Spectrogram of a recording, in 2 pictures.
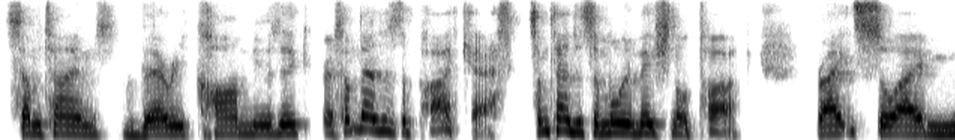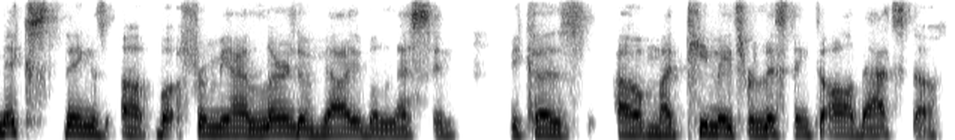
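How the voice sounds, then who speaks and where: An easygoing man from Jamaica tells stories as a podcast guest, often tossing in "right?". His voice sits a little high and sounds dull and lo-fi, with a very dry, close feel. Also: steady tone, moderate pace, a little mellow, dry recording. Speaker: podcast guest, former sprinter. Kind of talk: conversational storytelling.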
